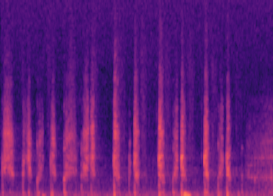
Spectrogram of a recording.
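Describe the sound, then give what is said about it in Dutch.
A voice mimics a steady ride-cymbal pattern with quick, breathy hissing syllables in an even, repeating rhythm, fairly quiet, for a few seconds, imitating the drummers in a musician's music who played almost like a metronome. “Maar als je de muziek van … gaat spelen, daar zaten altijd van die drummers bij die deden niks anders dan.”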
